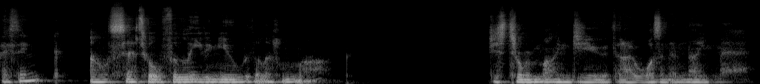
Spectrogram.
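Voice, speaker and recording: An ancient monster , acted out by a man, toys sadistically with human prey in an ASMR roleplay. The voice creaks with fry and takes its time over every threat. The delivery is theatrical and teasing, dropping into breathy, menacing whispers. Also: lowish voice, completely flat delivery, measured pace, mellow. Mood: sinister, playful. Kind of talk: ASMR roleplay, scripted monologue.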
